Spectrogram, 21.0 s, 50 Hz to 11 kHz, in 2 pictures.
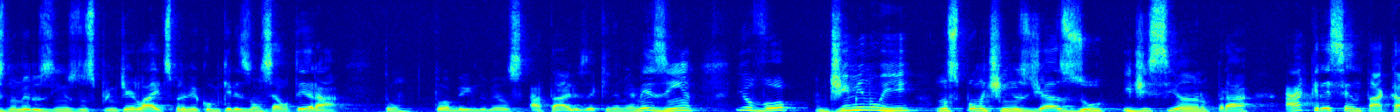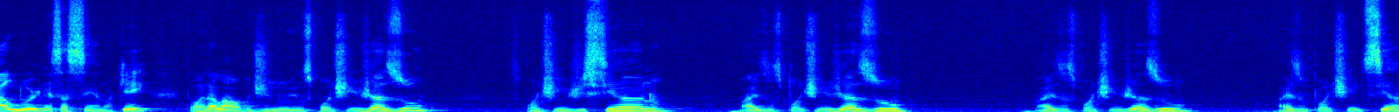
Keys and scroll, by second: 12.5 ctrl+6, 12.9 ctrl+6, 14.5 ctrl+-, 16.0 ctrl+6, 20.0 ctrl+-.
